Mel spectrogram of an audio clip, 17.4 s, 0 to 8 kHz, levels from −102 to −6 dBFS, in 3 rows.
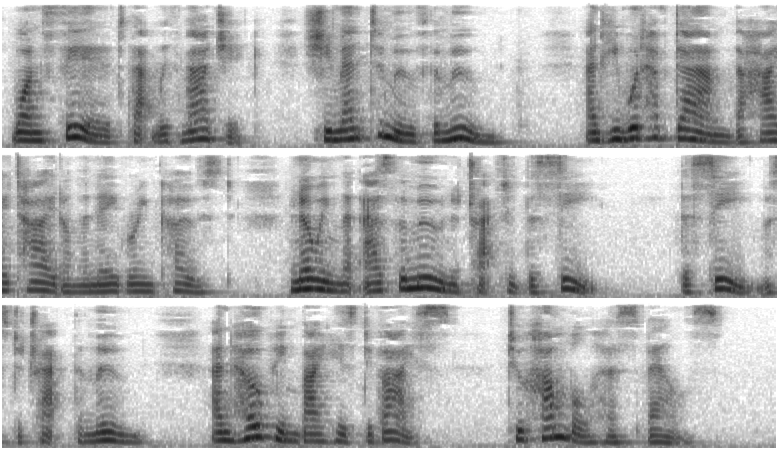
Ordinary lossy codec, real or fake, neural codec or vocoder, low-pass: AAC, 32 kbps; real; none; 7.2 kHz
